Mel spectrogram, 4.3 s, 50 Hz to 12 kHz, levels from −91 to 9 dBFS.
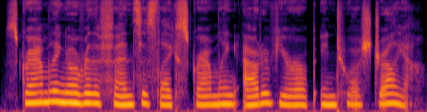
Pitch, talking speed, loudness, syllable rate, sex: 240 Hz, 170 wpm, -15 LUFS, 5.2 syllables/s, female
